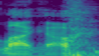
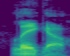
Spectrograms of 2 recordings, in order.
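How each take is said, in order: First: The first vowel is an 'ah' sound. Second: The first vowel is an 'eh' sound. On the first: The speaker calls it wrong. "not Lago" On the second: The speaker calls it right. "My last name's Lego"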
